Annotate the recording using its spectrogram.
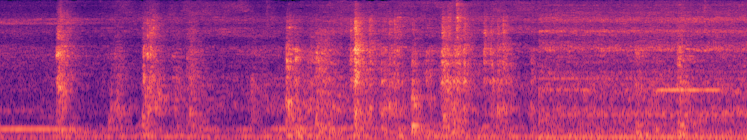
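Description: Metal tracks of an excavator clank and squeak as it moves over soil.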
